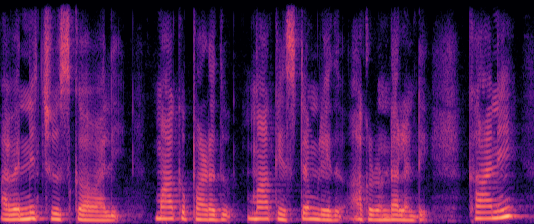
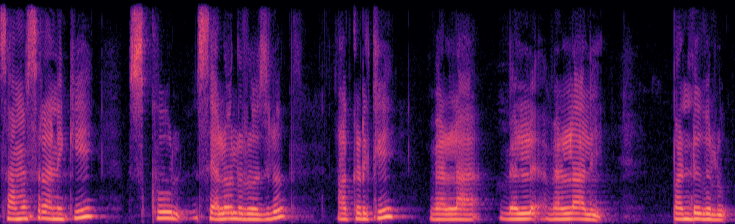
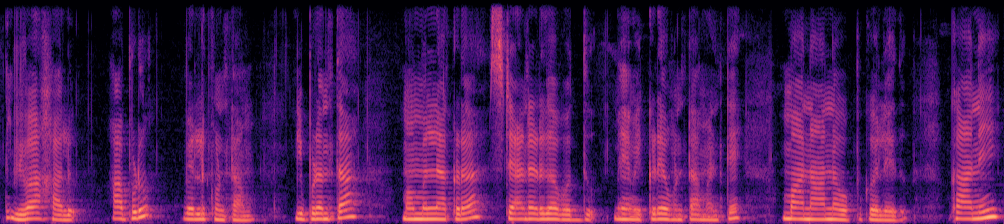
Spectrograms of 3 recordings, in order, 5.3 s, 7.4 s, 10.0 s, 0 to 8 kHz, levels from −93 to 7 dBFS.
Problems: background sounds at intervals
